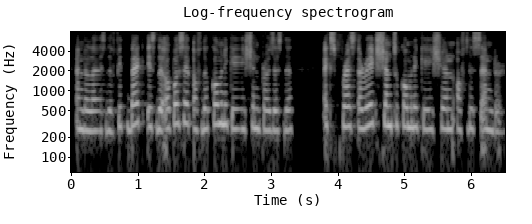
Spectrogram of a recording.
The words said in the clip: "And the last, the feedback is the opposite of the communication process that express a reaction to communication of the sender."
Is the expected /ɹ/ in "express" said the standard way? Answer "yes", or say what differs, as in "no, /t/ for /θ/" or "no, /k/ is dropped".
yes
